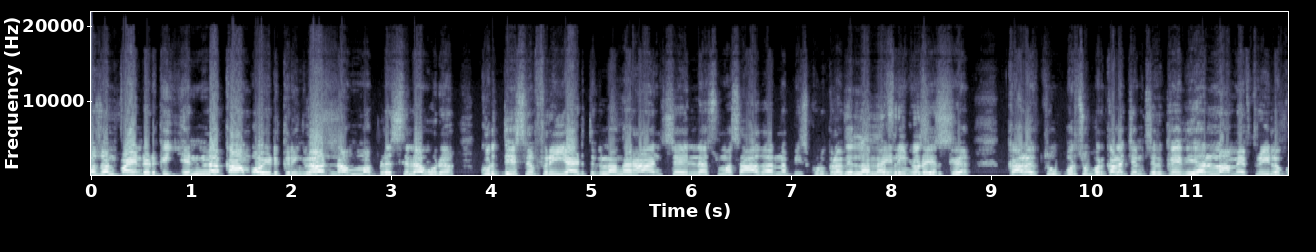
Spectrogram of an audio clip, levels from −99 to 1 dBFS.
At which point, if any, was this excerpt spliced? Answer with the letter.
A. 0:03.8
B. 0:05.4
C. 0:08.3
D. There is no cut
B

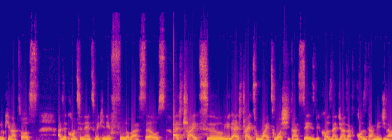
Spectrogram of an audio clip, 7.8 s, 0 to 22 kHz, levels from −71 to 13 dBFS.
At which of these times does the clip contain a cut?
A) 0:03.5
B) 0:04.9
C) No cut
A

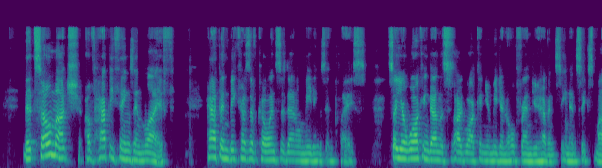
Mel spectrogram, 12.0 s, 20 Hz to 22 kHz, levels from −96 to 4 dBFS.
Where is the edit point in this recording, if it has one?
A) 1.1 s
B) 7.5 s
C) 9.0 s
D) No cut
D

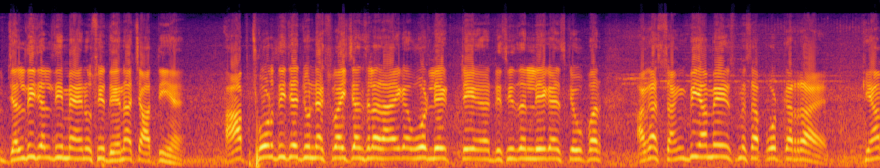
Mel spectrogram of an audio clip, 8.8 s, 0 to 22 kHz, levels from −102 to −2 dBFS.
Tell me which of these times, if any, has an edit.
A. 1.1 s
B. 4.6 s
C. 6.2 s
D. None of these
C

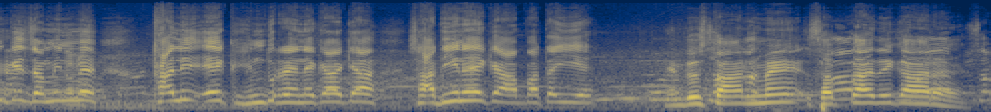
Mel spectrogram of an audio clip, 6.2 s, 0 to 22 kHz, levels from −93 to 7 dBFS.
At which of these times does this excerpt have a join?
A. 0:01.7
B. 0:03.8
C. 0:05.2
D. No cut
A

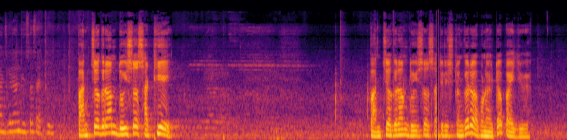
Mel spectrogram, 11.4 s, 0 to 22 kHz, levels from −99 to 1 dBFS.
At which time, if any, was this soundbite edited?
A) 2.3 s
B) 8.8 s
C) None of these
B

